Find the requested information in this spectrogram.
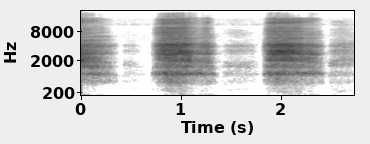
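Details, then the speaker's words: Huff technique (forced expiration) for clearing the lungs after caesarean birth: a deep diaphragmatic breath, then forceful open-mouth breathy exhalations with slight throat constriction. The scar may be supported with a pillow. Clears lung phlegm without coughing. "and try and get a bit of constriction on the back of the throat just kind of huff and visualize different parts of your lungs that you're aiming to clear"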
